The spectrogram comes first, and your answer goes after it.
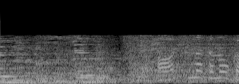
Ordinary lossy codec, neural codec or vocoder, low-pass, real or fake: AAC, 16 kbps; none; 7.2 kHz; real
